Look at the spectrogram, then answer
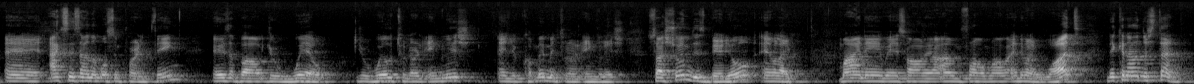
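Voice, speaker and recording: A man, an English teacher talking earnestly on a podcast and pausing often with uhs. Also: mid-range voice, roomy sound. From USA. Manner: earnest, halting, many uhs. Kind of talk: casual podcast chat.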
